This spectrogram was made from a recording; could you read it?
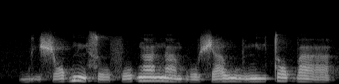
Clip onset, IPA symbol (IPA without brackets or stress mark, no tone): b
